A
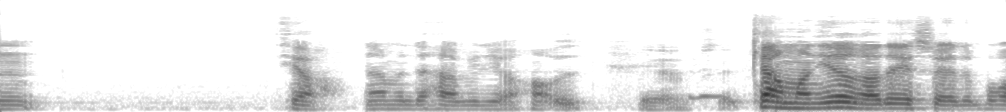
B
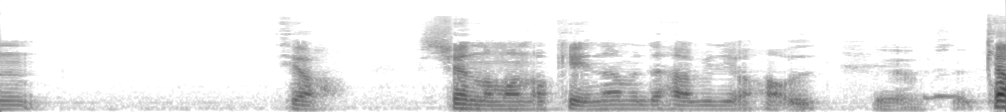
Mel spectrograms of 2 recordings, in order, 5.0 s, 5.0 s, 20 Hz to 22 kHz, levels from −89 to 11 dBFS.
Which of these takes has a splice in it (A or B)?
A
